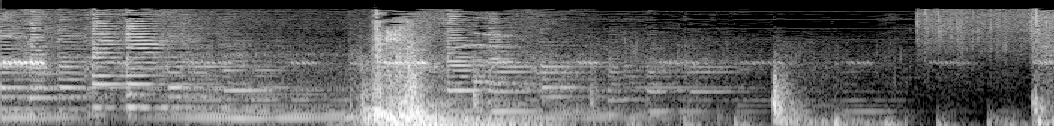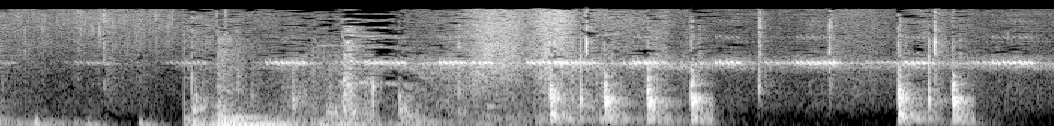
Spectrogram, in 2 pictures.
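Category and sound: household object, knocking on a door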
